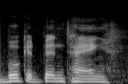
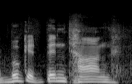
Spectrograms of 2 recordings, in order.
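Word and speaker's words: Bukit Bintang: the center of the buad bentang or bued bentang is the proper way to say it tourist area and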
